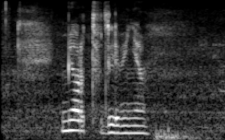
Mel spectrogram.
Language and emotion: Russian, sad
